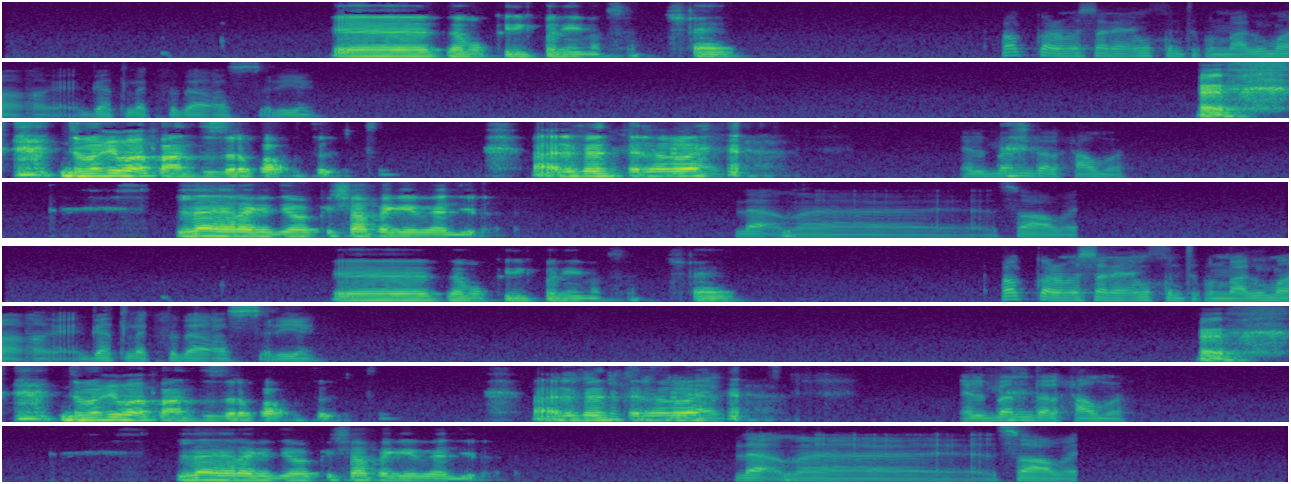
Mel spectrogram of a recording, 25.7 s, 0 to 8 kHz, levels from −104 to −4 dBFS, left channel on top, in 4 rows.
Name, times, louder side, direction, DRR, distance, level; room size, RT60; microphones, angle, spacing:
voice 1, 1.6-3.0 3.4-3.7 12.4-14.5 15.3-16.4 20.2-21.7, left 5 dB, 65° left, 0.7 m, -26 dB
voice 2, 5.0-8.0 15.6-16.5 17.7-18.5 23.0-24.7, right 5 dB, 85° right, 0.8 m, -40 dB
head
